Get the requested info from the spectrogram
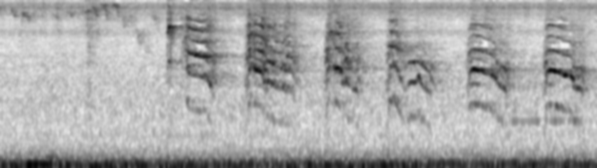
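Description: A bird calling about six times in a row, short harsh calls that each fall slightly in pitch, beginning about two seconds in. A steady low rumble runs underneath.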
